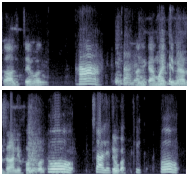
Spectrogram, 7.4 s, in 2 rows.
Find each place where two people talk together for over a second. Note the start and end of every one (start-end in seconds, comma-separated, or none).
2.7-5.1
